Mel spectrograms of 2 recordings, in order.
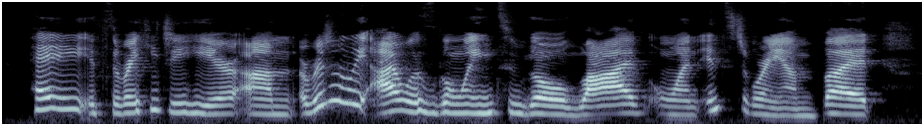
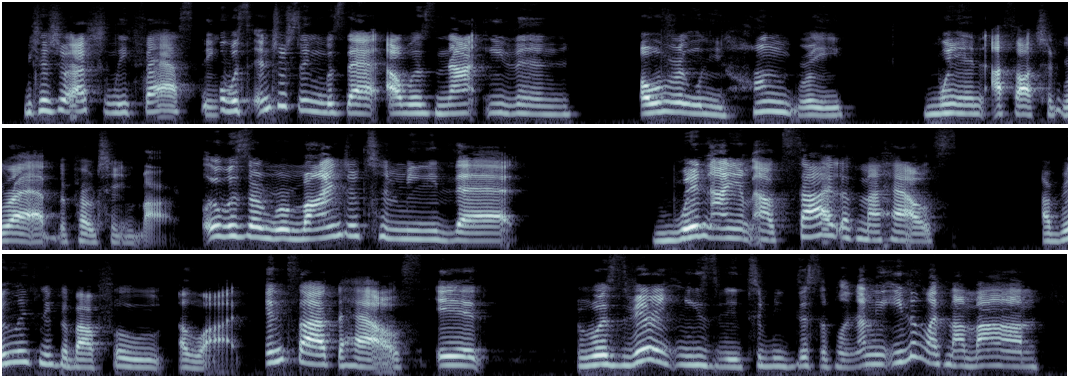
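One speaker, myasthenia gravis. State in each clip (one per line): Start of extended speaking
After prolonged speaking, fatigued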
